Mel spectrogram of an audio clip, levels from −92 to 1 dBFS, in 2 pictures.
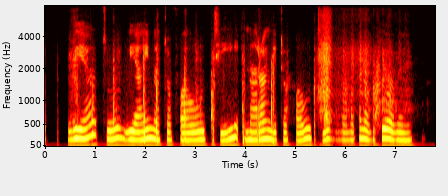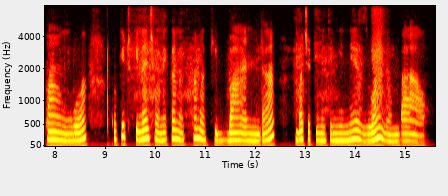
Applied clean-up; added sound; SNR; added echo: neural mask model RNNoise.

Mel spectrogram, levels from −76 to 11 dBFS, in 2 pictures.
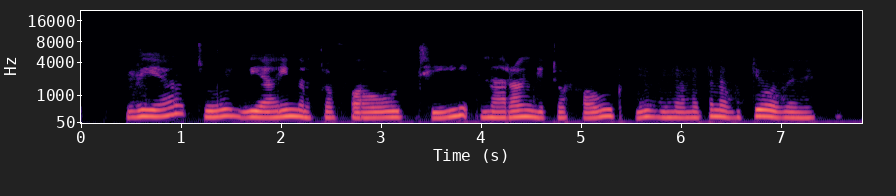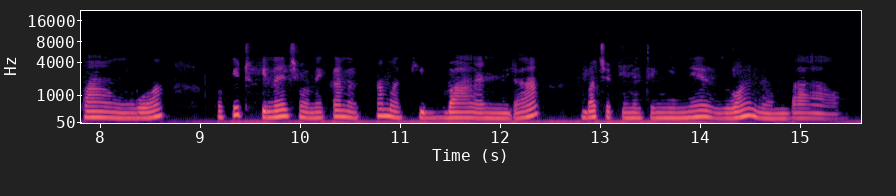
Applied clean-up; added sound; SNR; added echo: neural mask model DeepFilterNet 3.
